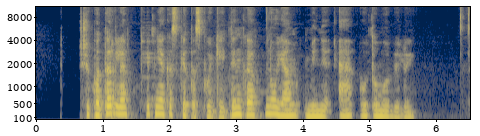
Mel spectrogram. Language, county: Lithuanian, Klaipėda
